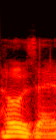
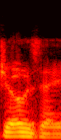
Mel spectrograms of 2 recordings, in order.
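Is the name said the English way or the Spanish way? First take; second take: Spanish; English. First: The name is said in the Spanish way. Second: The name is said in a non-Spanish, English way. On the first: The speaker calls it wrong. "not Jose" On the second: The speaker calls it right. "it's pronounced Jose"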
